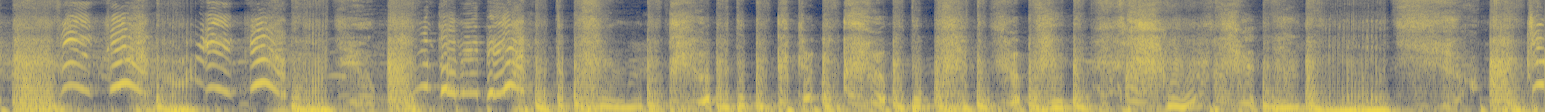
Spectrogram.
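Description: Beatboxing into a handheld microphone: warbling, bouncing pitched vocal tones for the first two or three seconds, then a rapid run of vocal drum sounds, with clicks and snare-like hits over deep bass kicks.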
